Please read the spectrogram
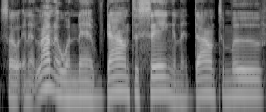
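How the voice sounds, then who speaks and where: In a British accent, a man speaks at a moderate pace and medium pitch on a very clean recording with a silent background. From Britain. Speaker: R&B singer. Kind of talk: casual interview. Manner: animated.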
